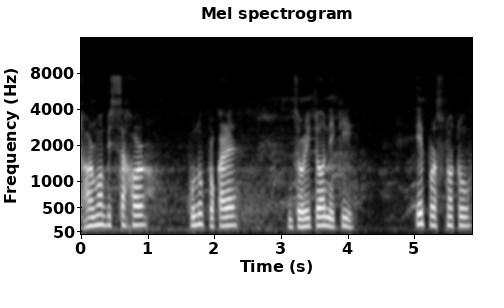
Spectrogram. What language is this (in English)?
Assamese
